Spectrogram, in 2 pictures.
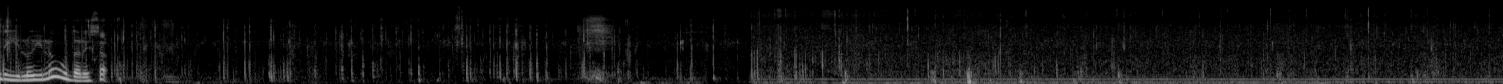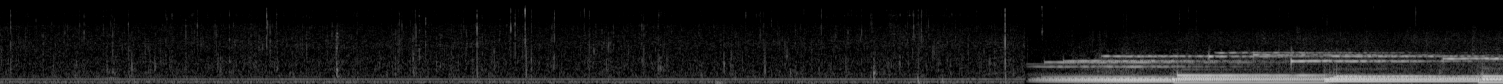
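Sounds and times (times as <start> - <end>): light rain falling: 0.0 - 30.0
marimba-like music: 25.3 - 30.0.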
